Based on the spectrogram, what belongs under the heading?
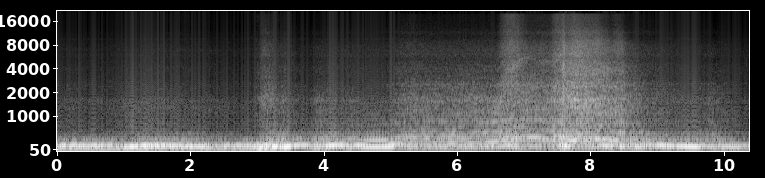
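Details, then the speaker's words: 2010 Mustang GT 3V with ON3 turbo kit (490 hp versus 315 stock), free-revving: a deep V8 snaps up through quick rev blips and settles back to idle smoothly, with no misfire, knock or rattle. Healthy. "So yep, she's pretty snappy. Very fast car."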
